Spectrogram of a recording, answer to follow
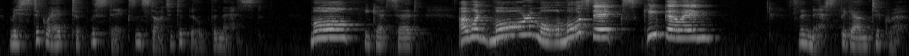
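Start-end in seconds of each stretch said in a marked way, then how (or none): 3.9-9.0 high, loud orders; bossy shout. Acted. Mister Gregg orders his family to fetch sticks, loud bossy call.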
